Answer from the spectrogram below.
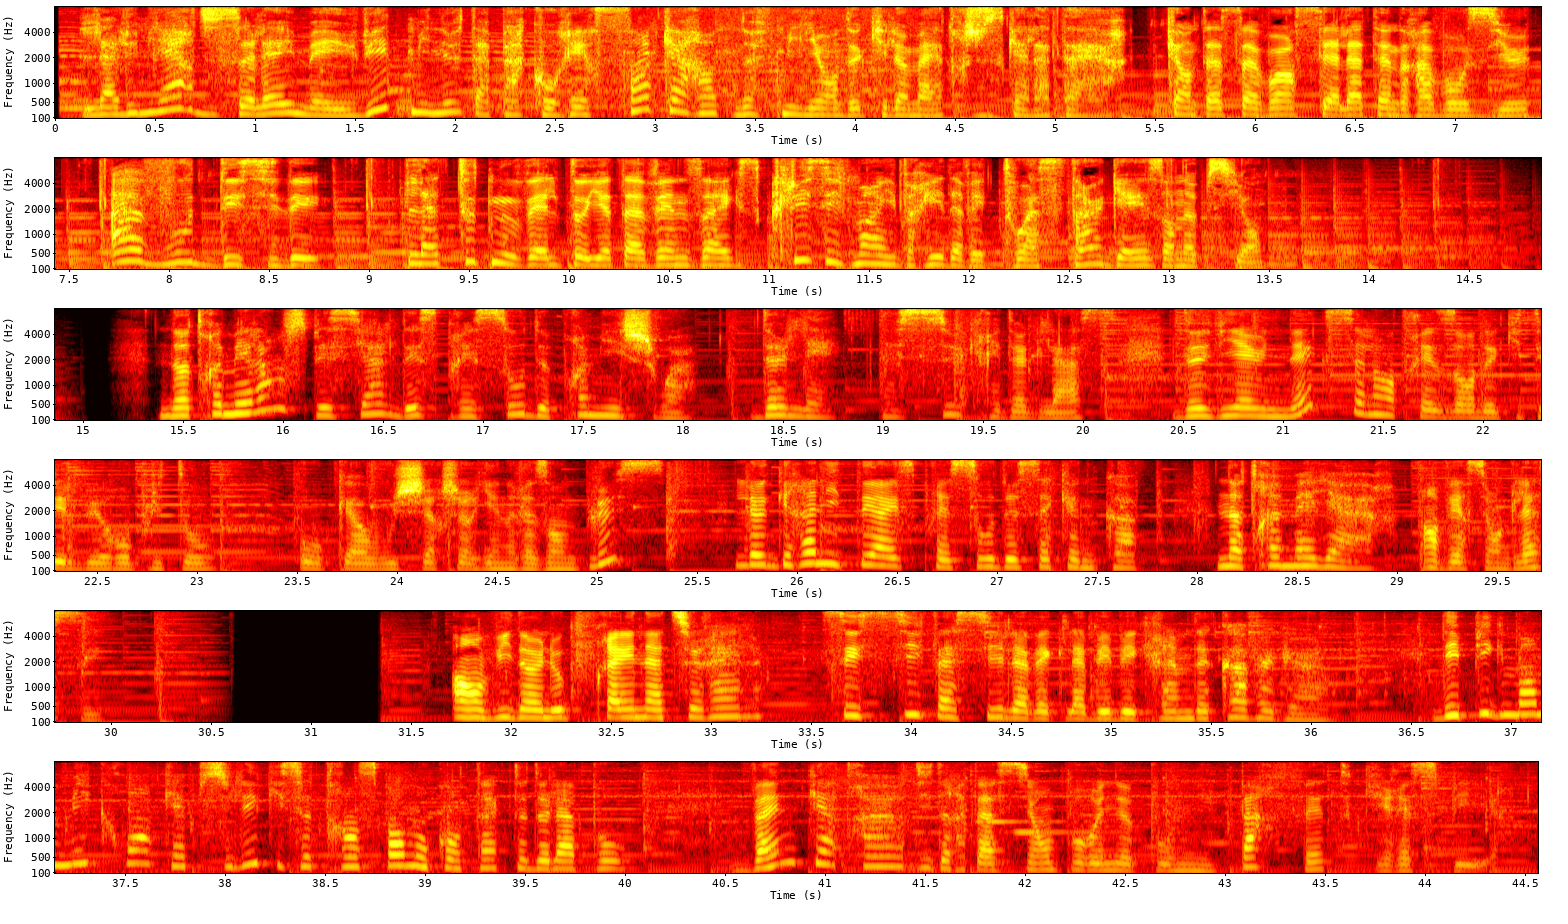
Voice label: Annonceur mixte

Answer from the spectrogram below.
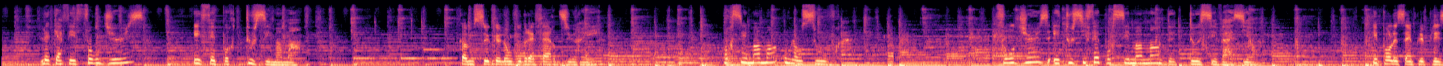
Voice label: annonceurs

